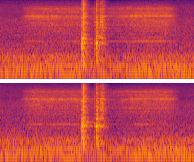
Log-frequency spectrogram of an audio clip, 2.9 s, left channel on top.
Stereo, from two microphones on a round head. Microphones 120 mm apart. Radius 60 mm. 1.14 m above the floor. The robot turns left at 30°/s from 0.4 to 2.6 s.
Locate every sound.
1.2 s a drawer: 10° left (ahead or behind), 0.7 m; by 1.6 s 20° left (ahead or behind), 0.7 m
